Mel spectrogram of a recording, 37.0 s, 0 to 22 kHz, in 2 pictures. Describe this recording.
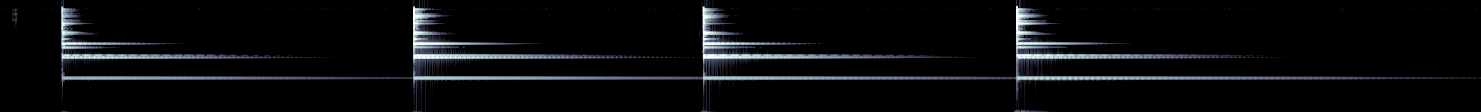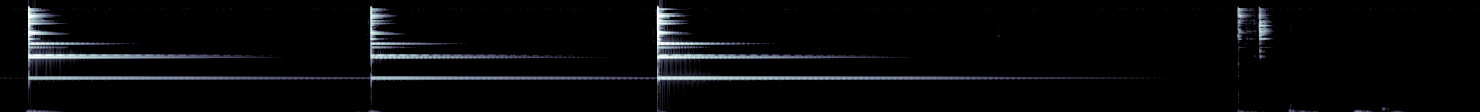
Bell Short Quiet Tings
Quiet tings made by gently tapping a 6" bell with the clapper. Recorded with an RV8 large diaphram condensor mic.
Bell, Ringing, Ting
